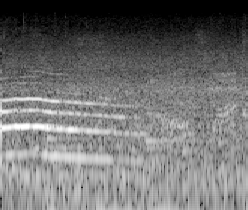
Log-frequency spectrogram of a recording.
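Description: A single long sung note in background music, held for about a second and a half and then sliding slowly down in pitch before it fades.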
